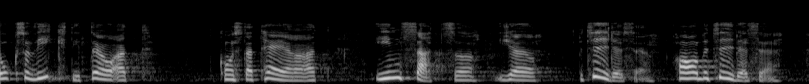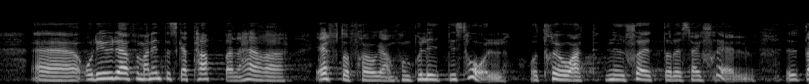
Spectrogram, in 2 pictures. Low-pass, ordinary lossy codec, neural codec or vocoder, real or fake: 7.2 kHz; none; codec, 16 kHz, 16 kbps, FreqCodec, larger model; fake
